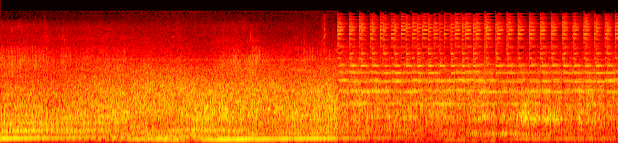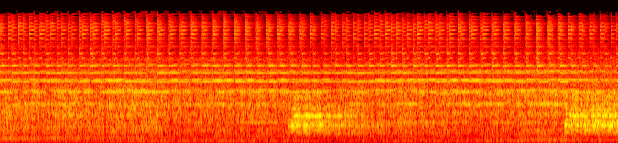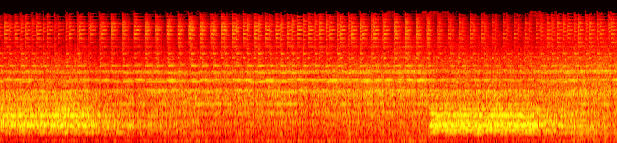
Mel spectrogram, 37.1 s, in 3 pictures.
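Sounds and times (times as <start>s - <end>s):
diesel locomotives droning: 0.0s - 37.0s
locomotive air horn: 9.9s - 11.7s, 18.1s - 19.9s, 23.6s - 28.0s, 33.3s - 37.0s.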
